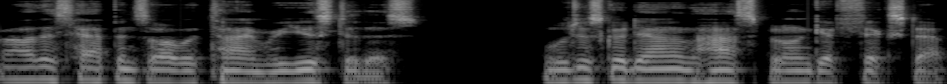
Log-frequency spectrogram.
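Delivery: ordinary delivery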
